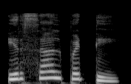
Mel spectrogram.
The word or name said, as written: ಇರ್ಸಾಲ್‍ಪಟ್ಟಿ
